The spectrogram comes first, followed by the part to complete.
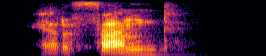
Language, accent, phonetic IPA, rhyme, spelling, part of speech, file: German, Austria, [ɛɐ̯ˈfant], -ant, erfand, verb, De-at-erfand.ogg
- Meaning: first/third-person singular preterite of erfinden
